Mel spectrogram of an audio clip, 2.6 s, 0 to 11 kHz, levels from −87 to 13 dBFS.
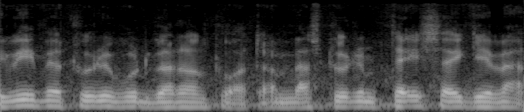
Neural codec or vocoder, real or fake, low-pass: codec, 24 kHz, 6 kbps, HILCodec; fake; 9.9 kHz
